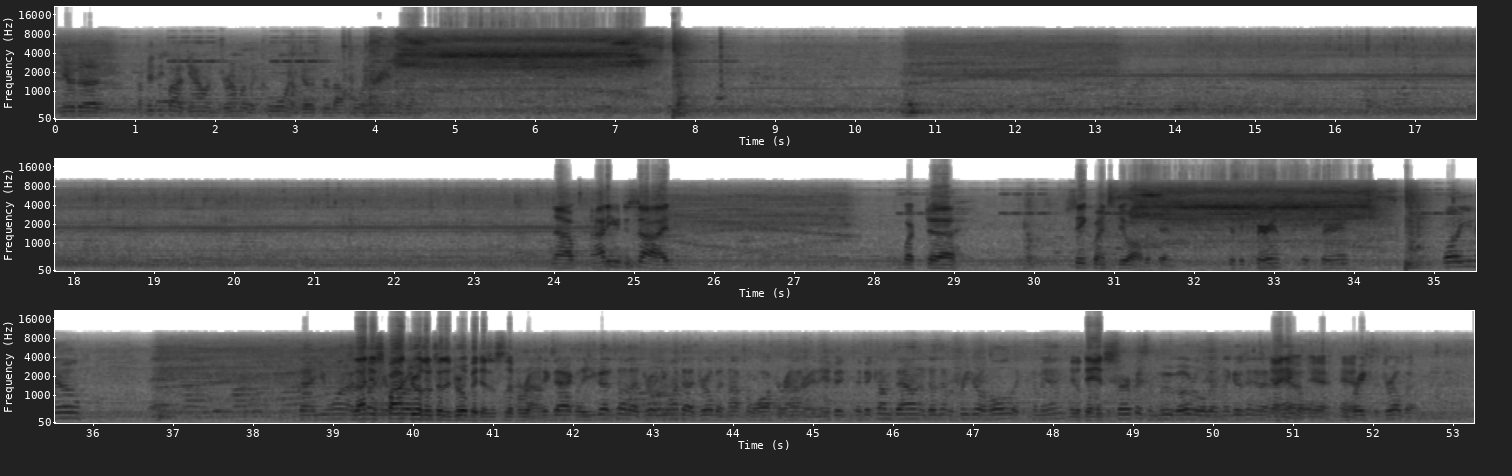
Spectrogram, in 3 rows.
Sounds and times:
Speech: 0:00.0 - 0:04.5, 0:24.0 - 0:25.5, 0:30.4 - 0:31.7, 0:32.5 - 0:34.0, 0:36.7 - 0:52.6.

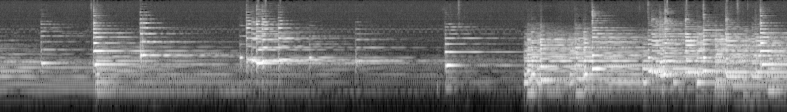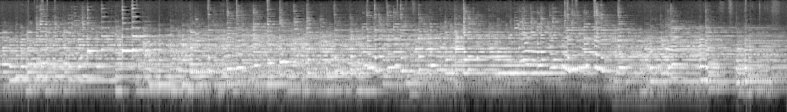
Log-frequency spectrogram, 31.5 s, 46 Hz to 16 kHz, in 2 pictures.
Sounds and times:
Piano: 0:00.0 - 0:31.4.

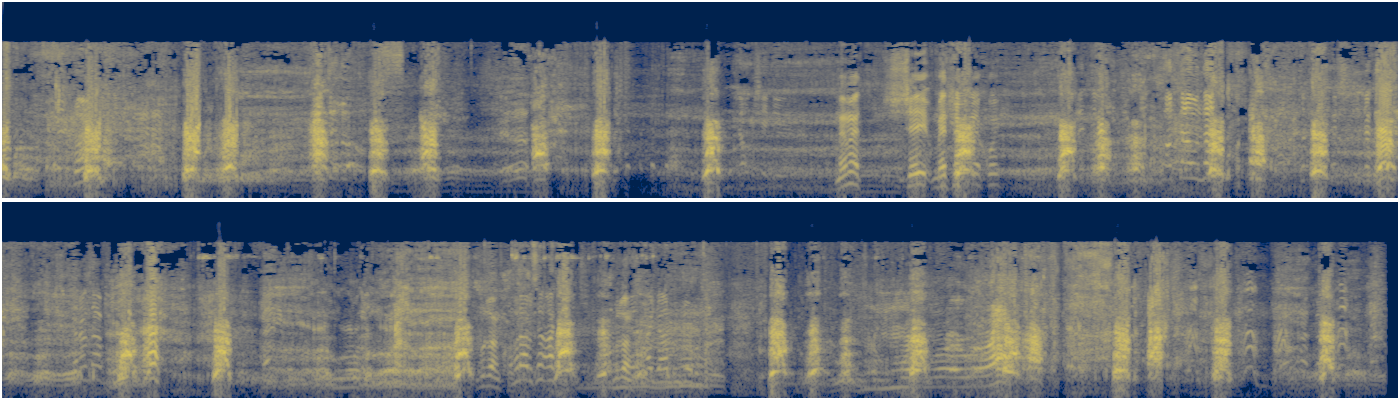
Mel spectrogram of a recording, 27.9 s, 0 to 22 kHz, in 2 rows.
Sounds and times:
Speech: 0:00.5 - 0:01.2, 0:07.4 - 0:10.0, 0:13.2 - 0:15.2, 0:18.6 - 0:21.2
Bow-wow: 0:01.8 - 0:02.4, 0:03.1 - 0:04.4, 0:05.3 - 0:06.2, 0:07.0 - 0:07.2, 0:09.5 - 0:09.8, 0:15.1 - 0:16.3, 0:18.5 - 0:18.7, 0:21.6 - 0:24.4, 0:25.1 - 0:27.4.

